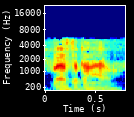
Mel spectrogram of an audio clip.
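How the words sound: It is said with a British pronunciation. "the Oxonian versatile"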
